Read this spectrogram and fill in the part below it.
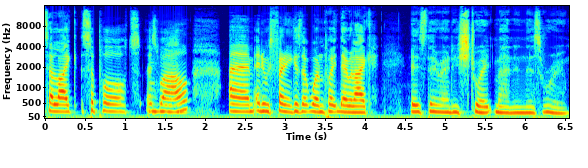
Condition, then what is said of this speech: No condition.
